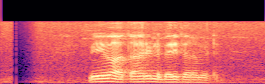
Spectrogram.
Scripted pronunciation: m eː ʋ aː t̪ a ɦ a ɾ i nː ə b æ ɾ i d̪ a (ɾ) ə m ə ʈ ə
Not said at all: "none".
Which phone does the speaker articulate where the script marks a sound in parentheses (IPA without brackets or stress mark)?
ɾ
